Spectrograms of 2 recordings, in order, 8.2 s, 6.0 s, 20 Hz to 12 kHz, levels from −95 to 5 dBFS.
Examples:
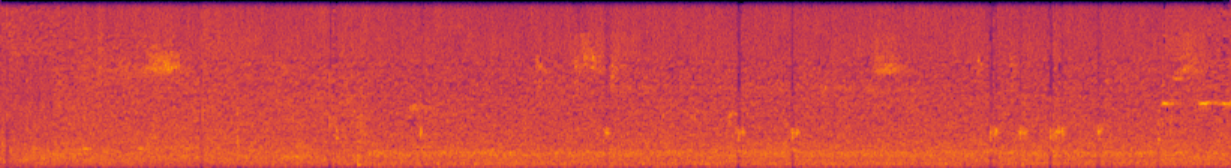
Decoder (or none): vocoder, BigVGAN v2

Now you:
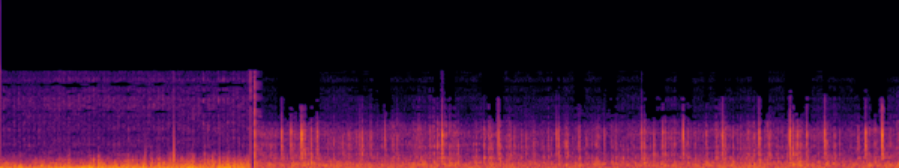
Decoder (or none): codec, DAC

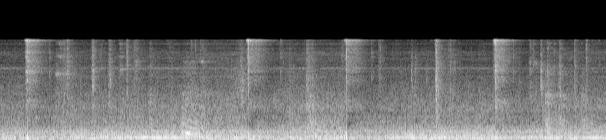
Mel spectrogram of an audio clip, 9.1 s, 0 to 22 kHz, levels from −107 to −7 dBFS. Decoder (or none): vocoder, WaveNeXt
